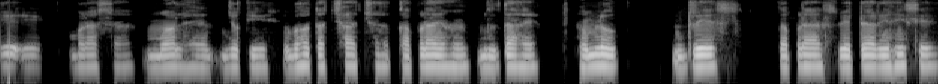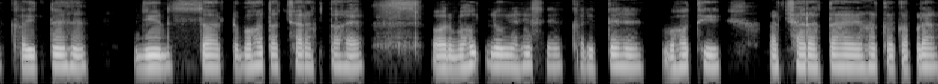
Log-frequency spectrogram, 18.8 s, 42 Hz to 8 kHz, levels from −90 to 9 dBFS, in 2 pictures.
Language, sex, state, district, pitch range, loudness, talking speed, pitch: Hindi, male, Bihar, Lakhisarai, 125-130 Hz, -21 LUFS, 145 wpm, 130 Hz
